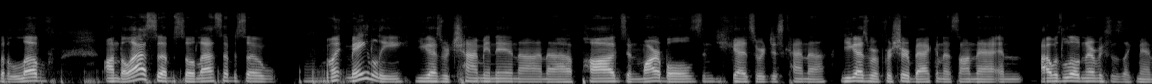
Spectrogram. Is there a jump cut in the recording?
yes; 1 cut; at 8.3 s

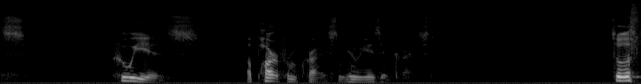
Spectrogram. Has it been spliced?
no; 0 cuts

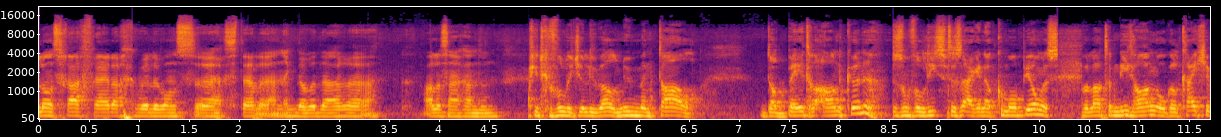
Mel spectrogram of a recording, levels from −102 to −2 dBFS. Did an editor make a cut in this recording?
yes; 3 cuts; at 2.6 s, 3.7 s, 9.1 s

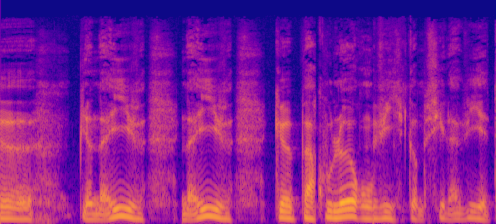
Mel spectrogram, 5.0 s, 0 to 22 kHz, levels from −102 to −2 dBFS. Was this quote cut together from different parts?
yes; 3 cuts; at 1.8 s, 3.1 s, 3.7 s

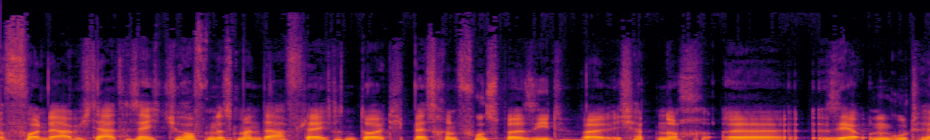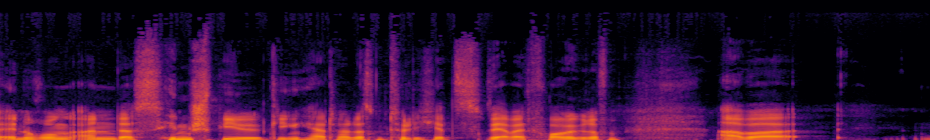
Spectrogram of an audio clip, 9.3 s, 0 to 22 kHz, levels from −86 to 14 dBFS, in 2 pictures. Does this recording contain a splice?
yes; 2 cuts; at 1.6 s, 7.1 s

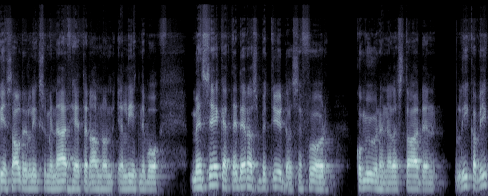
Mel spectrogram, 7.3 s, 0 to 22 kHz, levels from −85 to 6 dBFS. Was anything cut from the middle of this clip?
no; 0 cuts

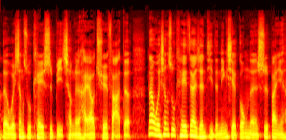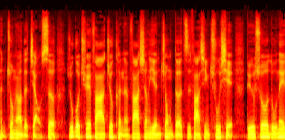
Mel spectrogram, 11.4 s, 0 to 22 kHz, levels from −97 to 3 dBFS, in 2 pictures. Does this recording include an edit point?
no; 0 cuts

